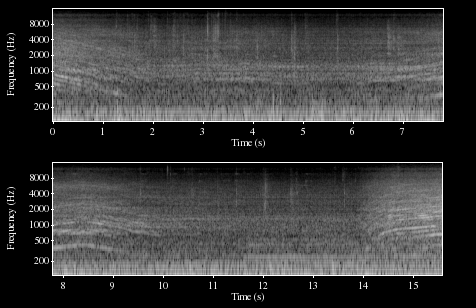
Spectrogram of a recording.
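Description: A car driven by a very elderly driver on a street in Japan accelerates hard, its engine roaring and rising in pitch against loud, continuous road and traffic noise, with a few swelling tonal sweeps from passing vehicles.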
